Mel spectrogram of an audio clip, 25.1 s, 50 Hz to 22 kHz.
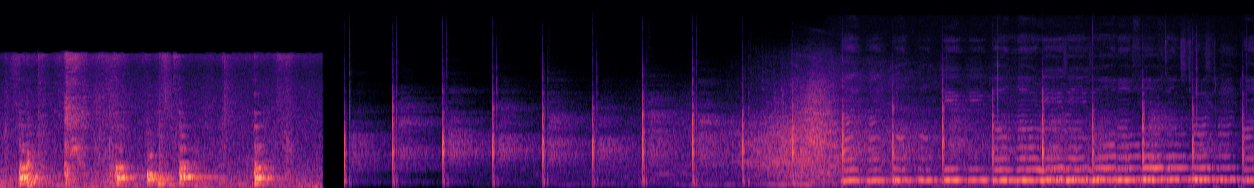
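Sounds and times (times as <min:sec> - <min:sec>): plucked notes: 0:02.3 - 0:04.4
noisy swell: 0:11.0 - 0:25.0
faint low drone: 0:11.1 - 0:25.0
regular tick: 0:19.8 - 0:20.1.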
